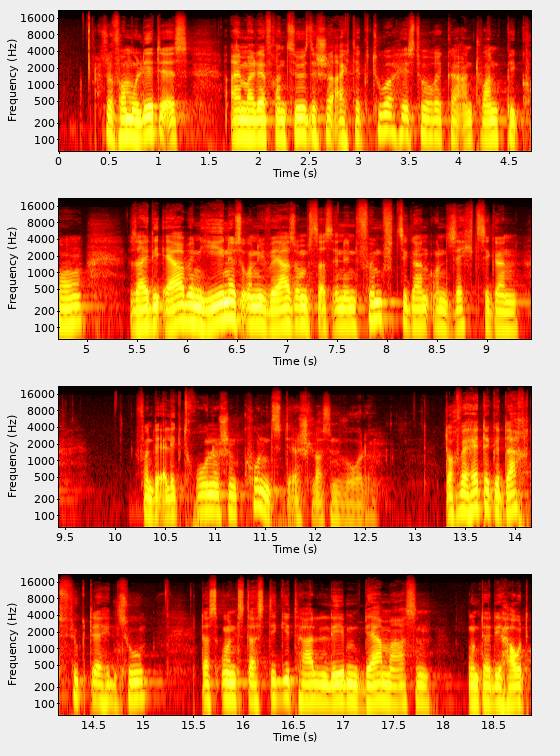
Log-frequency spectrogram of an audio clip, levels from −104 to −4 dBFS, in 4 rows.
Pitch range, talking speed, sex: 110-130 Hz, 135 wpm, male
